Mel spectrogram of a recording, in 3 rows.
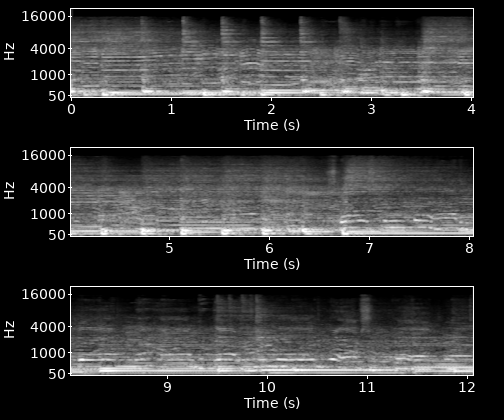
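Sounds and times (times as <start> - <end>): steady drum beat: 0.0 - 8.5
live rock band playing: 0.0 - 12.0.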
